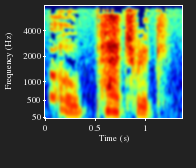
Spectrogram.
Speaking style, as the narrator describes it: she sighs

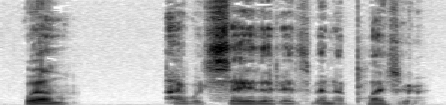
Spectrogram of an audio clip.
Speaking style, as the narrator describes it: the detective said gravely

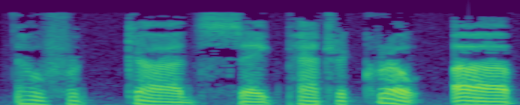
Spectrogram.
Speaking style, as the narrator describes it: Evelyn moans

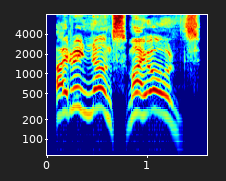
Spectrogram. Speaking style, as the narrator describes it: he shouted

